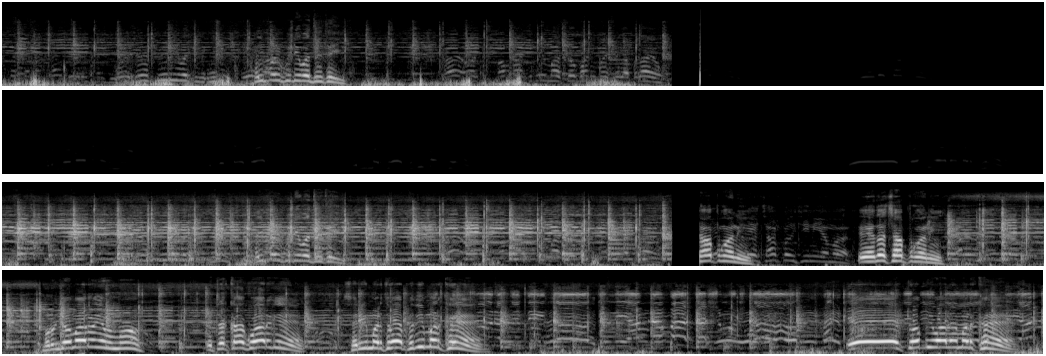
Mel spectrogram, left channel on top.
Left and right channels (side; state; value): left; drops out; at 7.0 s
